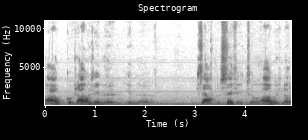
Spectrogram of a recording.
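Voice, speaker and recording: Over noticeable background noise, a man with a Texan accent talks at a fairly slow pace and a fairly high pitch. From Texas, Abilene. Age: 90s. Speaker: war veteran. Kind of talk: oral history interview. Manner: halting.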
